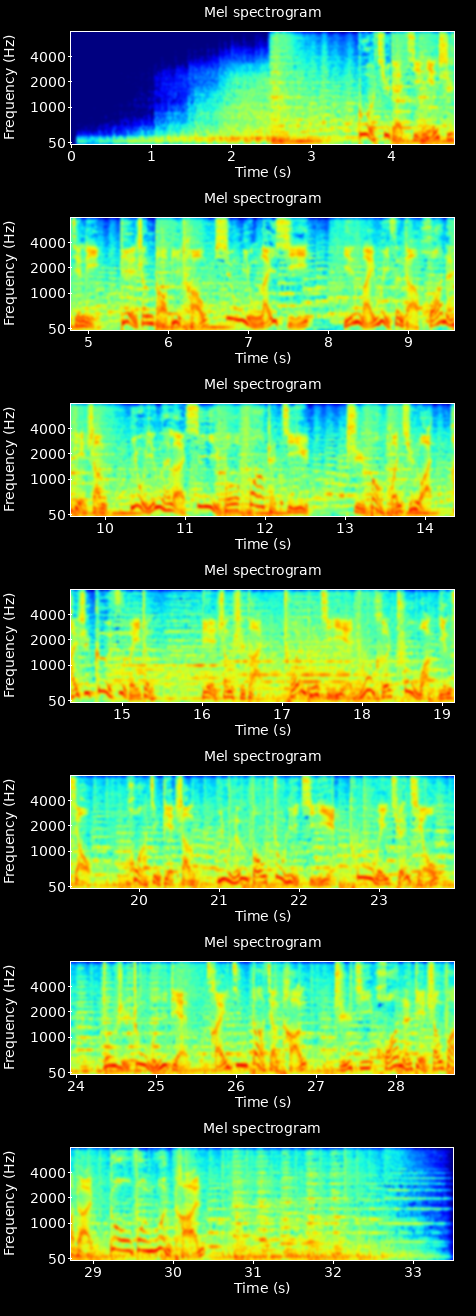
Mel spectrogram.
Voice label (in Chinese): 男 专题 栏目片头, 国语男声配音 稳重专题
